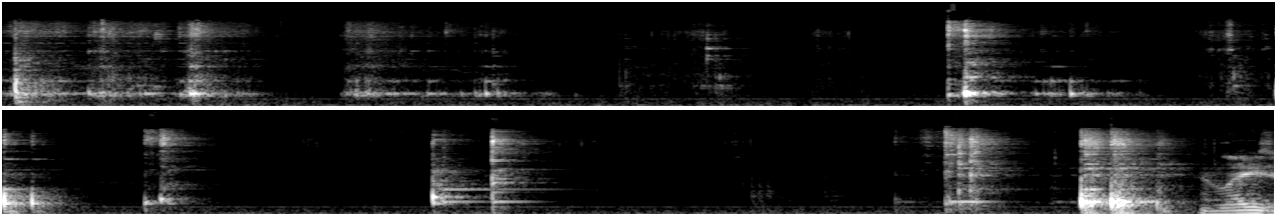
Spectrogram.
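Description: Homemade French fries tossed with salt and pepper in a bowl, giving several bursts of clattering, clinking rattles against the bowl with short pauses between them, fairly close, with no talking.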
